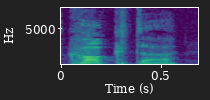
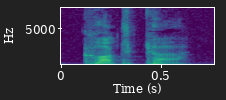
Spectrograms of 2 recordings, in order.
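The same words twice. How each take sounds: First: Kokta with k before the t; wrong pronunciation. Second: Kotka with t before the k; correct pronunciation. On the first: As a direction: say Kokta, swapping the middle consonants. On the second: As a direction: say Kotka clearly, t closing the first syllable. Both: Shown as a demonstration. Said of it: "Not Kokta".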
